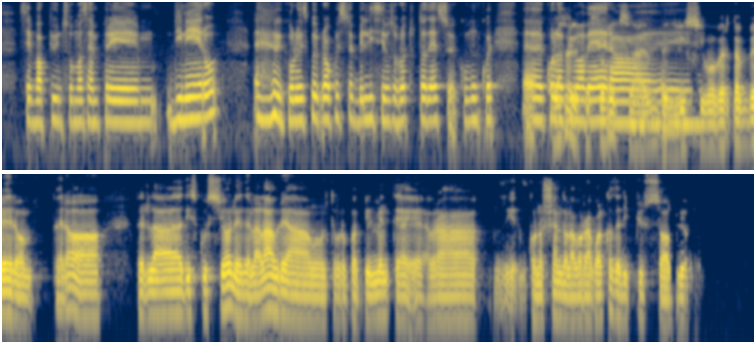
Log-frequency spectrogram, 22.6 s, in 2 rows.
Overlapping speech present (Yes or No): Yes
